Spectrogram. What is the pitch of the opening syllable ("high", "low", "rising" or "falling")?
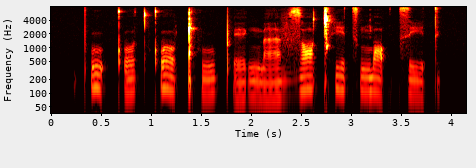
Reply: falling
